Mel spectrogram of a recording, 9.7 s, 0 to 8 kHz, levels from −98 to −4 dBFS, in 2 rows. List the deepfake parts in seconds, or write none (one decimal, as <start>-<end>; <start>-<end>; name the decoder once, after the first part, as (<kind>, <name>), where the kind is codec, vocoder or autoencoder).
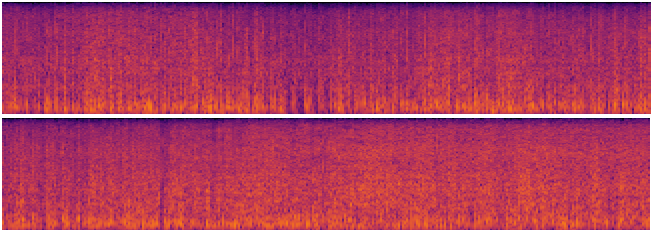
6.3-7.6 (codec, SNAC)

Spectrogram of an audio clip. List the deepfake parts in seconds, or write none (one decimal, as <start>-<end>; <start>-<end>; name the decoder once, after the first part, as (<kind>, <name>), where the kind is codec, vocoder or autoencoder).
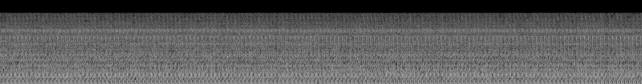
2.9-3.8 (vocoder, BigVGAN v2)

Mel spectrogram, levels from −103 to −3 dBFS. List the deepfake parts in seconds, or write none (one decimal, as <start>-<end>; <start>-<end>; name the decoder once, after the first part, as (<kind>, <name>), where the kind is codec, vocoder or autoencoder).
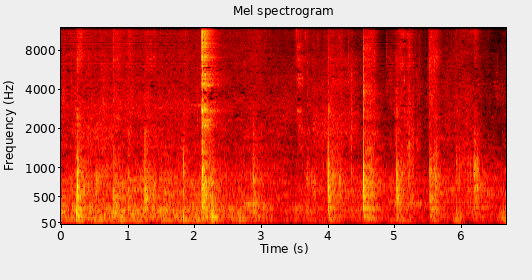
0.0-1.9 (vocoder, Vocos); 4.6-5.3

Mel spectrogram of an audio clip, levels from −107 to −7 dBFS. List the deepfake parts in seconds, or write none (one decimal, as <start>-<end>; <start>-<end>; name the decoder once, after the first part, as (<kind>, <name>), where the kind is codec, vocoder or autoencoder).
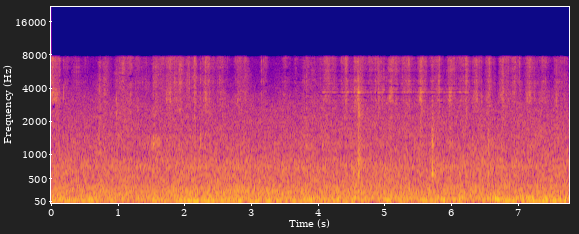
4.0-6.3 (vocoder, WaveNeXt)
